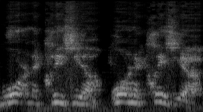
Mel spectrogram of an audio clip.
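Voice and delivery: shrill, very high battle-cry yell. Narrating a fight, the speaker voices the hunters' cry: battle cry yell. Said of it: "You hear the hunters yell".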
